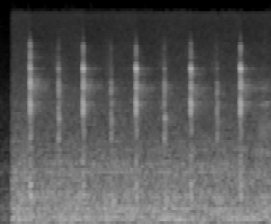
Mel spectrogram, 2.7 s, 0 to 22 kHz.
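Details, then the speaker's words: Quantum 4Front power chair, wheel rocked by hand: sharp high-pitched tinks about twice a second from the parking brake housing; loose brake parts rattling inside, before repair. "yeah there's things that are very loose in here"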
